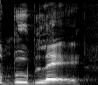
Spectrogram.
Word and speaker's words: Bublé: I liked it in the 90s when this new guy from Sonoma County, Michael Bubbly, oh, I'm sorry, I didn't pronounce it right. That would be a Sonoma County pronunciation. Michael Bublé, when he sang, "It's Beginning to Look a Lot Like Christmas."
